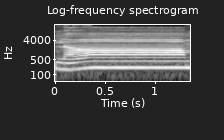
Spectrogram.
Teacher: لام کے پر بڑی مد ہے، اس کو 5 الف کی مقدار میں کھینچ کر پڑھنا ہے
